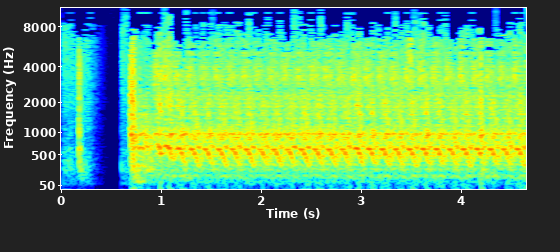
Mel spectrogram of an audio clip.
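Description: A car engine, one prone to sputtering and dying as if starved of fuel, cranks with a couple of short bursts and catches. It then settles into a steady low idle with an even, rapid pulsing throb.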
